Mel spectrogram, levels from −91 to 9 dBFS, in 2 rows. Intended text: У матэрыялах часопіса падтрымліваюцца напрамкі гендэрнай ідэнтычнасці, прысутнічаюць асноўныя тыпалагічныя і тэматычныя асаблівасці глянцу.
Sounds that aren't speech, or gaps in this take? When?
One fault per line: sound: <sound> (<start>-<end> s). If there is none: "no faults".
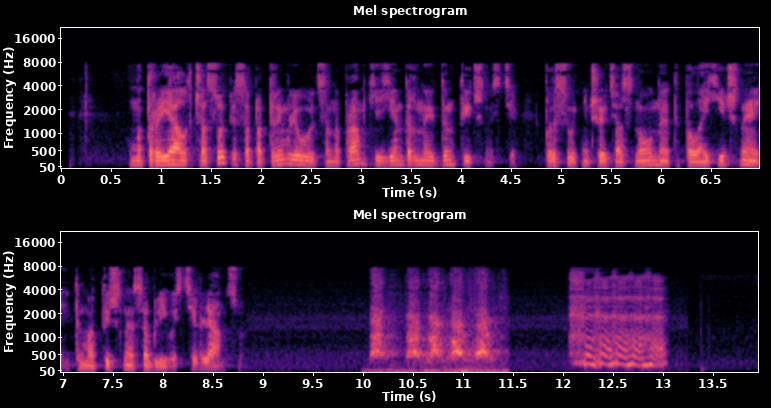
sound: bark (10.0-11.5 s)
sound: laugh (12.0-13.1 s)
